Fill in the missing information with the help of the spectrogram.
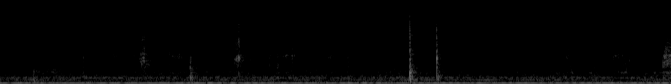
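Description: Faint clicks and taps from a toddler eating at a plastic plate: a few soft ones, then two sharper clicks close together about four seconds in, over a steady low hum.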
